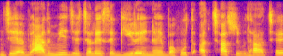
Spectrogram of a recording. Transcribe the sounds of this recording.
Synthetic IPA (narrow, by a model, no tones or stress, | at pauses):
d͡ʒeəbad̪mid͡ʒet͡ʃəlɛseɡiɾənɛjbəɦut̪ətːʃʰasubid̪ʱat͡ʃʰɛ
